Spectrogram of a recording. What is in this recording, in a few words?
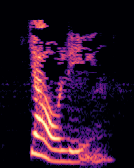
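"要领", Mandarin Chinese; chinese flashcards; hsk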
